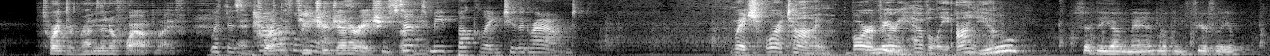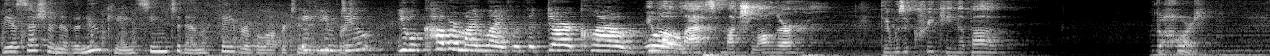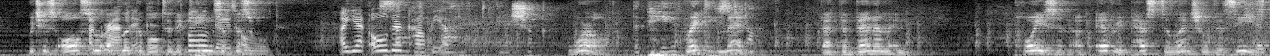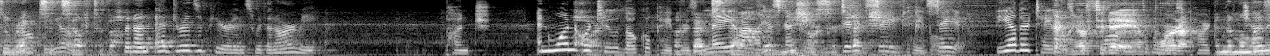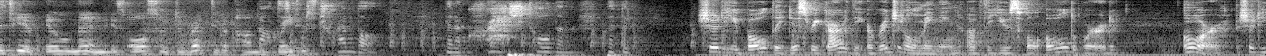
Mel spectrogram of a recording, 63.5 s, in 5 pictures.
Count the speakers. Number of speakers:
9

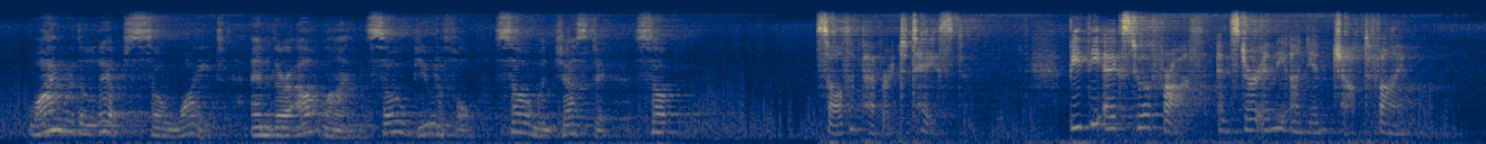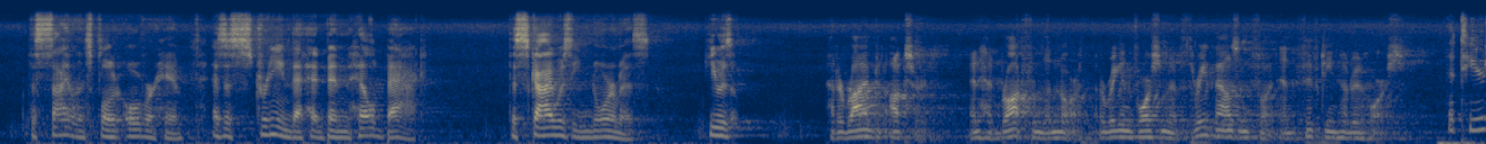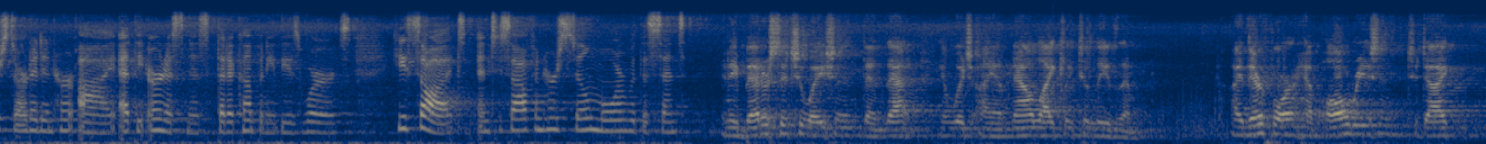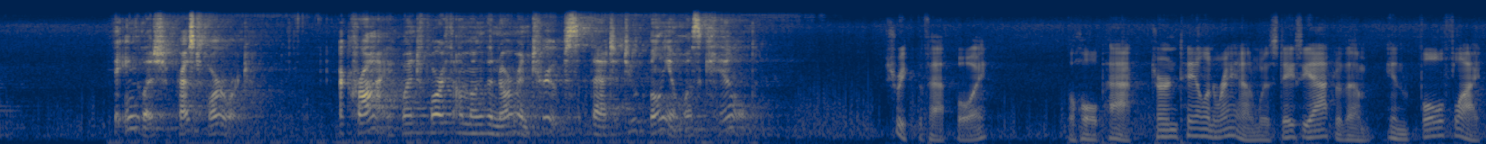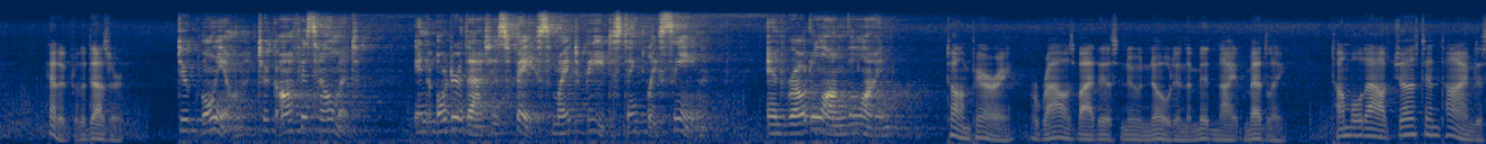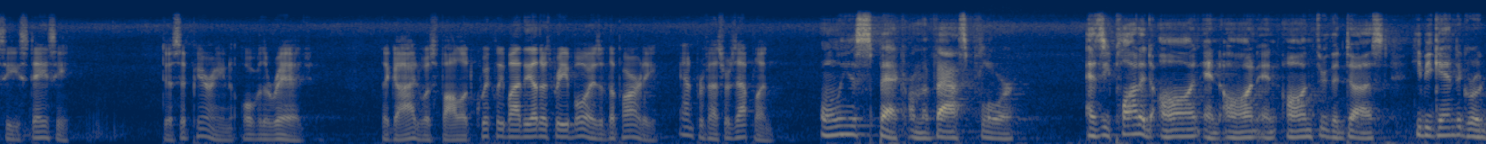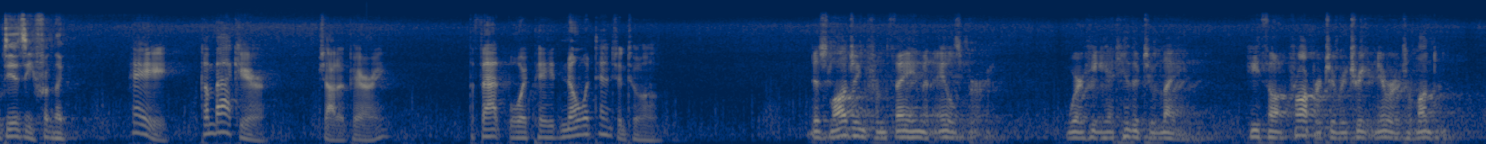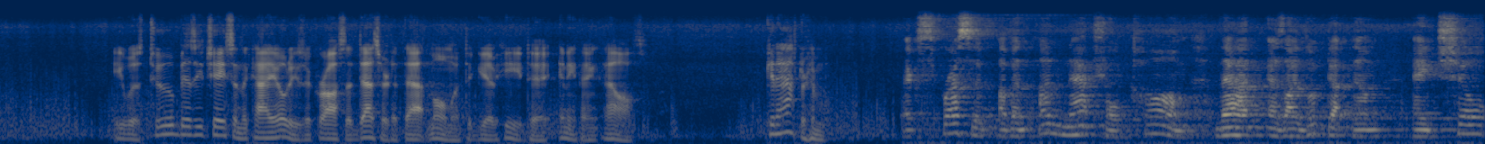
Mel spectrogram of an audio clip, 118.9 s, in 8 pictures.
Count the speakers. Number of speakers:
8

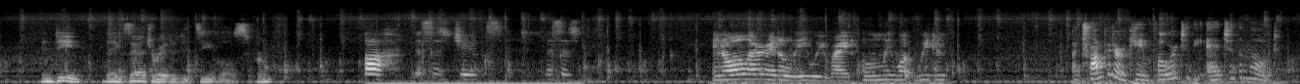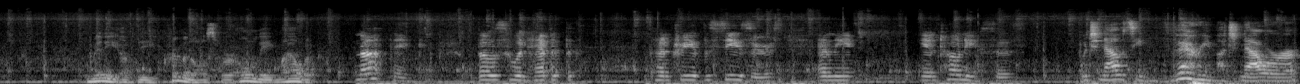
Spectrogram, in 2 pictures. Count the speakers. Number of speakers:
4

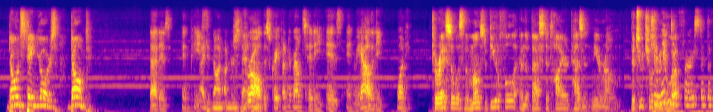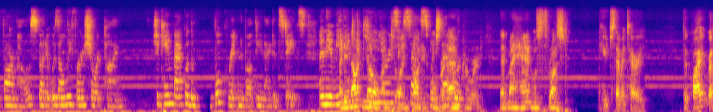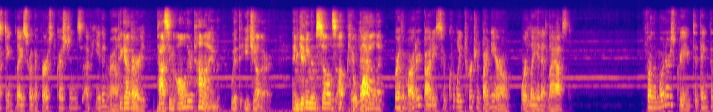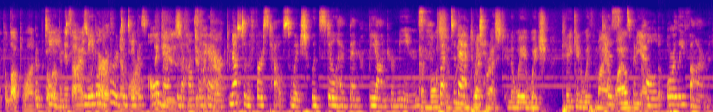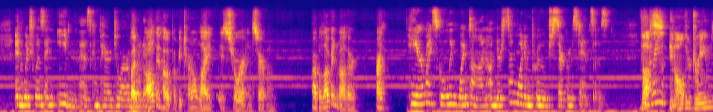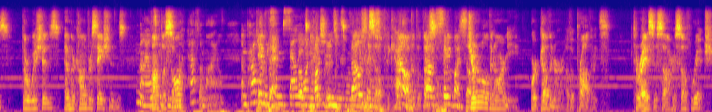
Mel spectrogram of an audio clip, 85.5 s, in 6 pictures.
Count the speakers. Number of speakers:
4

